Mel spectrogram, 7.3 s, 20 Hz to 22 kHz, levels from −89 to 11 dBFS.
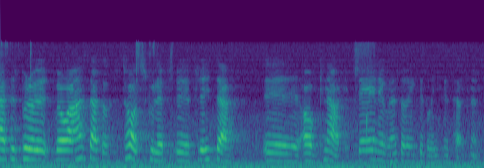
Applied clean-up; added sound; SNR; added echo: none; Splash, splatter; 10 dB; reverberation time 0.2 s.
